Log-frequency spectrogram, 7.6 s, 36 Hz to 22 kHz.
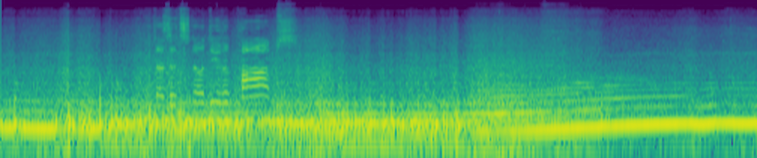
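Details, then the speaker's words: K-Pro-tuned VTEC car on fresh E85, after new injectors were fitted and injector scaling set to about 670: pulls cleanly, pitch climbing smoothly through the revs with no hesitation; now running well. "oh that one was loud it won't do the pops like around the v-tech transition so i have to slow down a little that sounds good"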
